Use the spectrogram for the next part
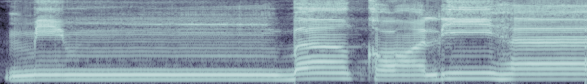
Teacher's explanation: huruf qaf berharokat sukun kita pantulkan atau kita qalqalahkan.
